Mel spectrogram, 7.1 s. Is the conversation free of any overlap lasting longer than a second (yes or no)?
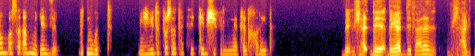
yes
